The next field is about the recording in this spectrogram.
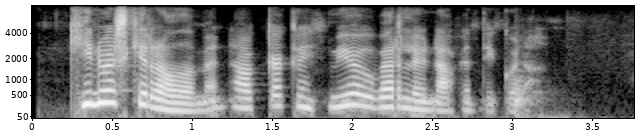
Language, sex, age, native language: Icelandic, female, 40-49, Icelandic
